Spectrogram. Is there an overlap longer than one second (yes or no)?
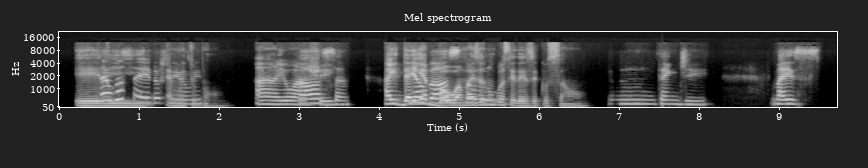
yes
